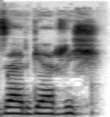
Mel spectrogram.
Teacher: Vurğu üçüncü hecanın üzərindədir.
